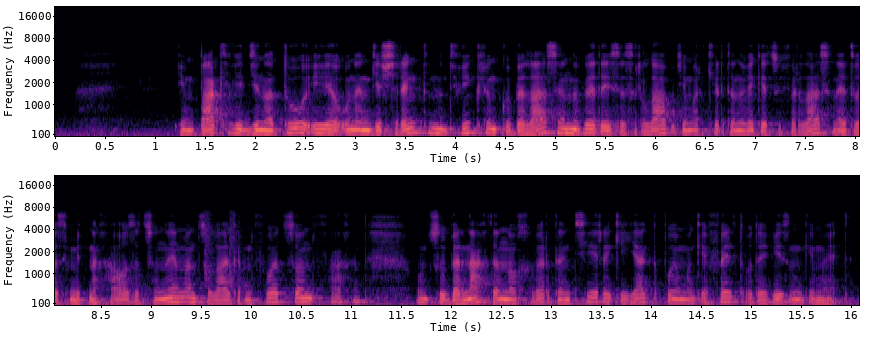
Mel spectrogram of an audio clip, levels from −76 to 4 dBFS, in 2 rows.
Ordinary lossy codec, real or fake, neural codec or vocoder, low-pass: none; real; none; 7.2 kHz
